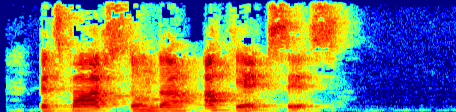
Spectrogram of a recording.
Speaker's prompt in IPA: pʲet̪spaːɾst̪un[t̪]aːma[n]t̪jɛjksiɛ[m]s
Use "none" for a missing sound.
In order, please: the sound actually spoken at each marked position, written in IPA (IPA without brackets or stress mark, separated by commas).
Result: d̪, none, none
